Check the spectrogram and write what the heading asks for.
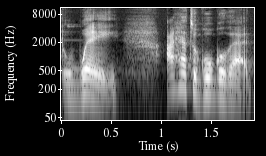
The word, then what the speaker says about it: Ouai: going to be using it's spelled o-u-a-i but it's actually pronounced whey i had to google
